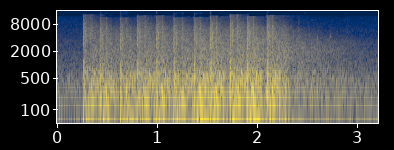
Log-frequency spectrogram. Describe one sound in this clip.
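Fireworks crackle and pop rapidly close by.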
